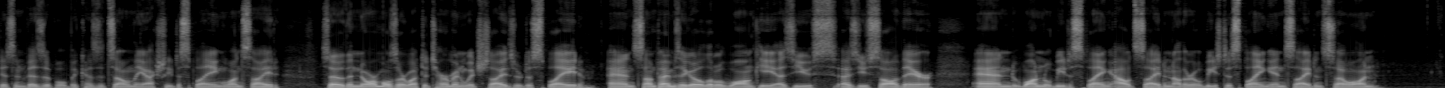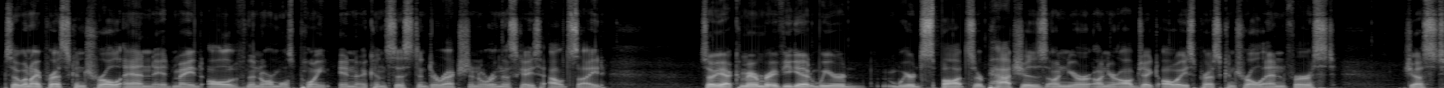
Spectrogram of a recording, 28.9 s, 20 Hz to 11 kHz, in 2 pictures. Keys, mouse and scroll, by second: 3.6 a, 14.7-16.4 middle drag, 20.4 Tab.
